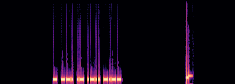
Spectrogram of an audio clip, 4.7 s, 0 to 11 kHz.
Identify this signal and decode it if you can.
Morse code, heard as a keyed tone, about 44 wpm, 700 Hz. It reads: TGALY
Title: Code Groups - 5 Letters - 45wpm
